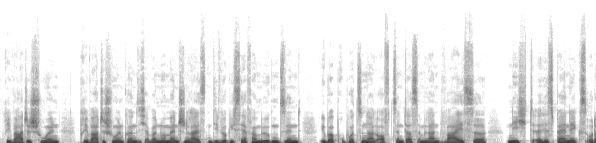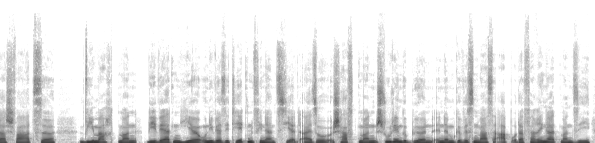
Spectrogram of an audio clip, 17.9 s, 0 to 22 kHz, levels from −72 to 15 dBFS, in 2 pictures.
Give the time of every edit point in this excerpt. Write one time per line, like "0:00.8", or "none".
0:11.0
